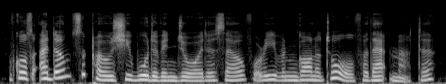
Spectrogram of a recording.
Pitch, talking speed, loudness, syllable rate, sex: 205 Hz, 230 wpm, -17 LUFS, 6.1 syllables/s, female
